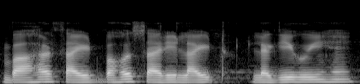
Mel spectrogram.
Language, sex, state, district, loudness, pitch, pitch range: Hindi, male, Uttar Pradesh, Lucknow, -18 LUFS, 105 Hz, 105-115 Hz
